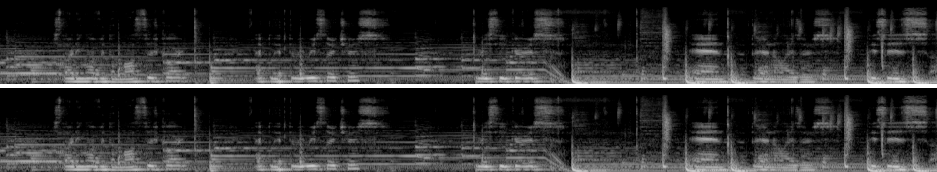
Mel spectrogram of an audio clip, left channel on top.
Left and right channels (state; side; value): identical; both; correlation 1.00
